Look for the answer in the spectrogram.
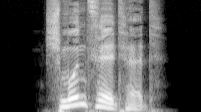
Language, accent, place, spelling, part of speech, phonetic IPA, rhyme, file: German, Germany, Berlin, schmunzeltet, verb, [ˈʃmʊnt͡sl̩tət], -ʊnt͡sl̩tət, De-schmunzeltet.ogg
- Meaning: inflection of schmunzeln: 1. second-person plural preterite 2. second-person plural subjunctive II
